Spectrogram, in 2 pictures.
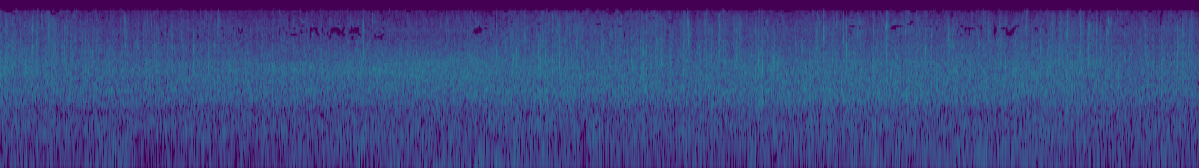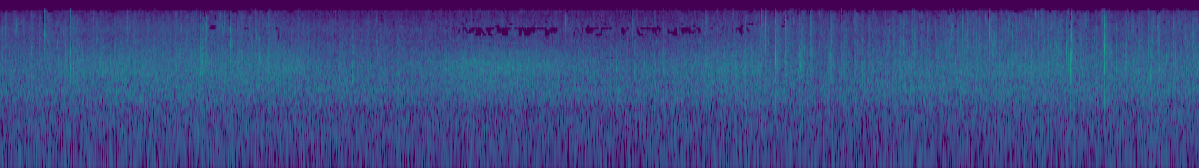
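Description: Rain falling steadily, with scattered sharper drop hits standing out from the even hiss.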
